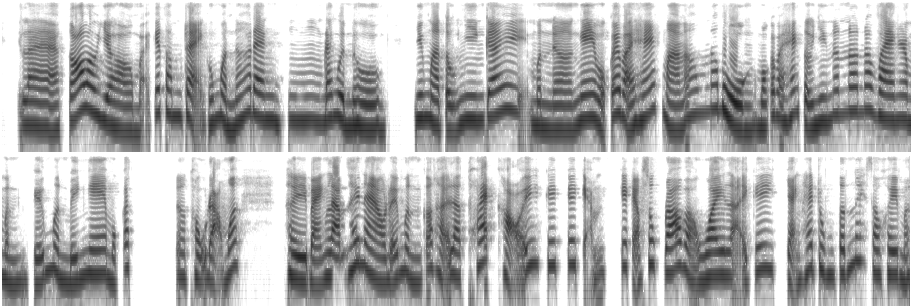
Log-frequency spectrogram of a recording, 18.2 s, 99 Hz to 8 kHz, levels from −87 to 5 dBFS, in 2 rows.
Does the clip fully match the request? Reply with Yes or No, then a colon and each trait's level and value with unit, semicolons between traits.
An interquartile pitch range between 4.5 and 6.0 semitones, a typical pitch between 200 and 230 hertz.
No: average, 5.2 semitones; very high, 250 Hz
